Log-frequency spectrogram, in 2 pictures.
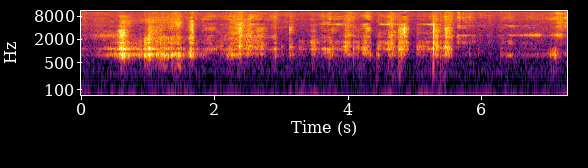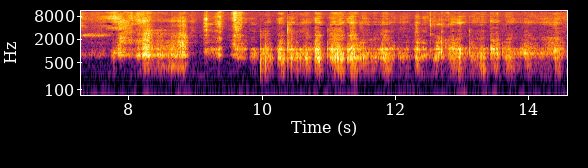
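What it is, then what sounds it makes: Wooden tea box. A small, hollow, printed wooden tea box, closed and held in the hands, is tapped and scratched with long painted nails. Soft, irregular clicking taps mix with dry scratching, giving a quiet, hollow, mid-pitched knock with short, quickly fading rings and a few brighter scrapes.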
